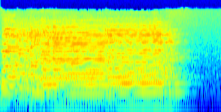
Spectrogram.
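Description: Chromatic button accordion playing a quick run of notes that settles into held chords. The last chord dies away shortly before the end.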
